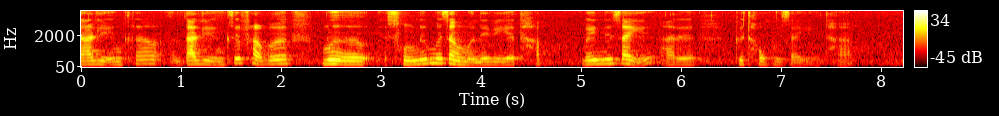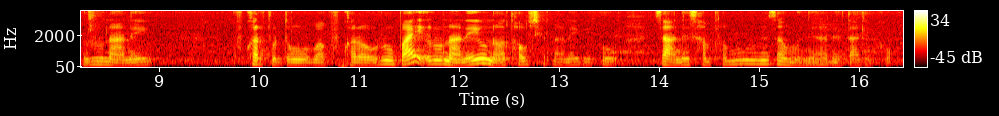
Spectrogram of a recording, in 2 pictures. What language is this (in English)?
Bodo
